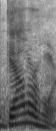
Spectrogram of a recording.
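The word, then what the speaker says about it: Gjallarhorn: And I understand from my Scrabble games at home, it's spelled G-J, J-G, G-J. G-J. Horn. G-J or horn. That's the Nordic influence.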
